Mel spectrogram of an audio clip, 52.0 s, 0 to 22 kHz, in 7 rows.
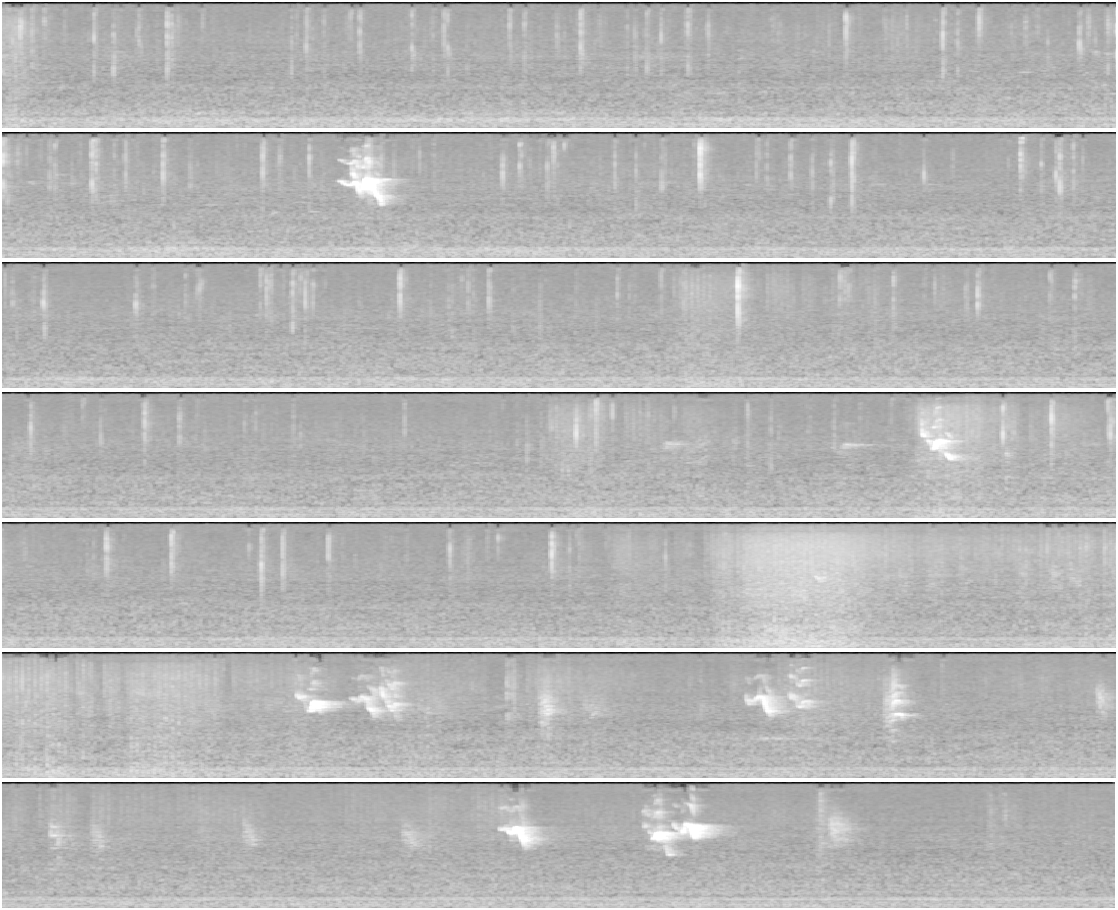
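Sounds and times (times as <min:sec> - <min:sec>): sparrows pecking at seed: 0:00.0 - 0:43.5
steady low hum: 0:00.0 - 0:51.9
sparrow chirps: 0:09.6 - 0:10.1, 0:27.8 - 0:28.8, 0:39.0 - 0:41.2, 0:42.1 - 0:43.3, 0:47.2 - 0:48.2, 0:48.8 - 0:49.4.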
